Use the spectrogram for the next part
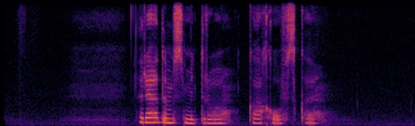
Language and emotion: Russian, sad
